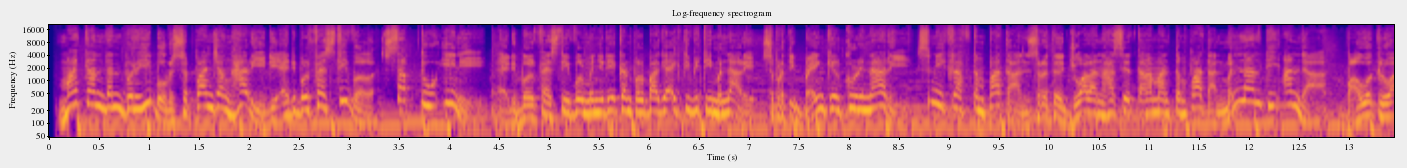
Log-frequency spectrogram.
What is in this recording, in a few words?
COMMERCIAL EDIBLE FESTIVAL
